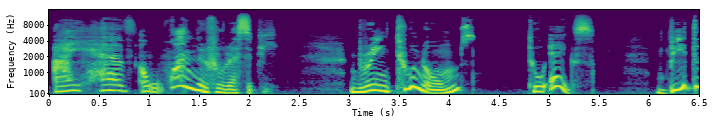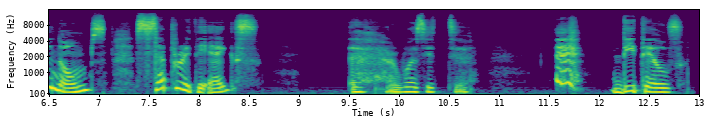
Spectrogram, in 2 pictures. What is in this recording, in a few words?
Space Goat fem silly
